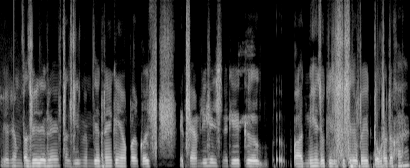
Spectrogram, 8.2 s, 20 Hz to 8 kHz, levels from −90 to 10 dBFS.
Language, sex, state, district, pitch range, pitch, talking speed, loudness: Hindi, male, Uttar Pradesh, Jyotiba Phule Nagar, 130-140 Hz, 135 Hz, 240 wpm, -14 LUFS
